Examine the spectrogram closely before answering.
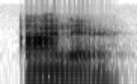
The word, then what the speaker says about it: honor: In this case, we have the eight sounds that is silent. Yeah, it's silent, no sound. For example, hour, hour, hour, honest, honest, herb, herb, herb, air, air, air, honor, honor, honor. Yeah, no sound.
